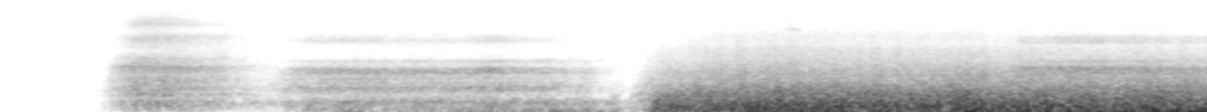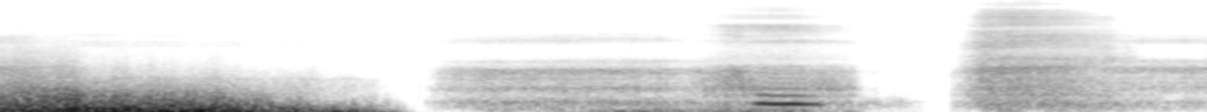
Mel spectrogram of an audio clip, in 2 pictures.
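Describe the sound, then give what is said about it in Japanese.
Breath is blown into an ear during ear cleaning. A long, soft, airy blow lasts several seconds, with a few shorter, quieter breaths before and after it. “うん、息吹きかけるだけじゃ全然取れない。”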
